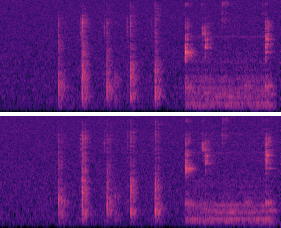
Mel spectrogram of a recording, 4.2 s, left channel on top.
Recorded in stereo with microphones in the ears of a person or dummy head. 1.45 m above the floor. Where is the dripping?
60° left (ahead or behind), 3.5 m.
